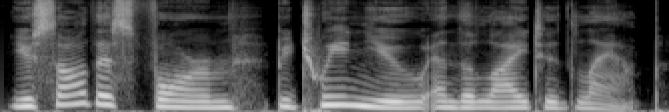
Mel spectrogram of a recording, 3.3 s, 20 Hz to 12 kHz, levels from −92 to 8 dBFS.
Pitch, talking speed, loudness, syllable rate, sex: 195 Hz, 180 wpm, -16 LUFS, 3.9 syllables/s, female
